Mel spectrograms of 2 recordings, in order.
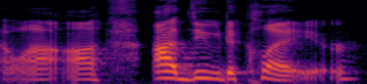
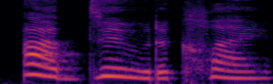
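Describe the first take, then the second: First: Said in the usual way. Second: Slow, higher Southern cowboy drawl on "I do declare"; Southern Belle phrase, cowboy accent. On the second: Shown as a demonstration. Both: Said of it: "Southern Belle phrases with the more cowboy-esque accent".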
